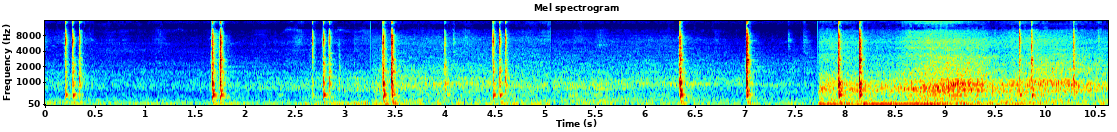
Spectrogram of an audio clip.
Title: Clutch noise problem 2022 Suzuki Jimny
